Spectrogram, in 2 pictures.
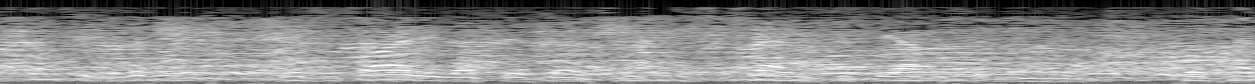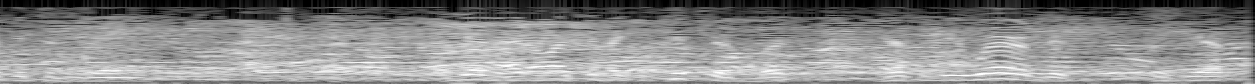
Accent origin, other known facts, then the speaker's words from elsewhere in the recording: Switzerland; now in Israel; you know, that we come from Switzerland, and the kids, of course, are growing up here.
